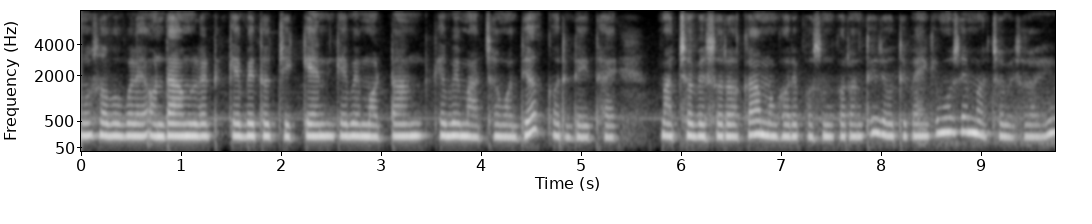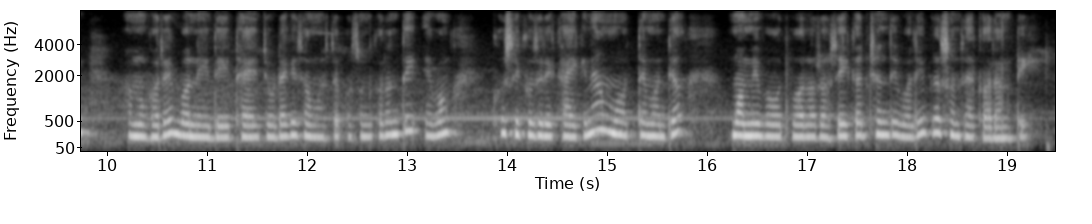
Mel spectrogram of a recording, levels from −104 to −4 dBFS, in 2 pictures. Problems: low volume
